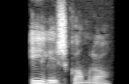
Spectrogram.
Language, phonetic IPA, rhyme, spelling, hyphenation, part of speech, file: Hungarian, [ˈeːleːʃkɒmrɒ], -rɒ, éléskamra, élés‧kam‧ra, noun, Hu-éléskamra.ogg
- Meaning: pantry, larder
